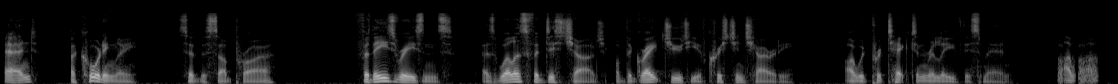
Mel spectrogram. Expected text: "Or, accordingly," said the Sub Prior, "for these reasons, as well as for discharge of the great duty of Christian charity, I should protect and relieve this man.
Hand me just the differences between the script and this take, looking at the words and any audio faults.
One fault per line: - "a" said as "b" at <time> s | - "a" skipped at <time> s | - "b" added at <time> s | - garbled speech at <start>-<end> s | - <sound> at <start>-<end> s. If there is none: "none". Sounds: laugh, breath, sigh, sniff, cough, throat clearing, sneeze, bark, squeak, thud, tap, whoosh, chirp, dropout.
- "Or" said as "And" at 0.0 s
- "should" said as "would" at 8.6 s
- laugh at 10.6-11.0 s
